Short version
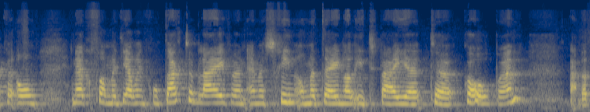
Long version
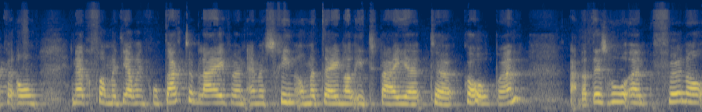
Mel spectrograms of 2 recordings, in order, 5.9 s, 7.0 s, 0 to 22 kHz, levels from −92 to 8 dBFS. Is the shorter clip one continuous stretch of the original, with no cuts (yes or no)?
yes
